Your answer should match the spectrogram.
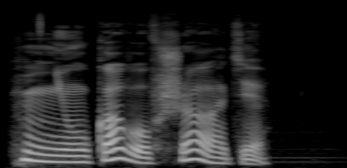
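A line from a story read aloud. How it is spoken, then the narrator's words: Stern reply. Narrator (Russian): строго ответил маг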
